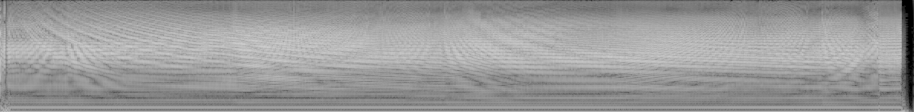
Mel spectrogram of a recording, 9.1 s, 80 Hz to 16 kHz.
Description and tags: ABRSV RCS 041
Driven reece bass, recorded in C, cycled (with loop points)
heavy, drum-n-bass, harsh, bass, reece, driven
